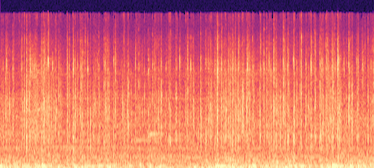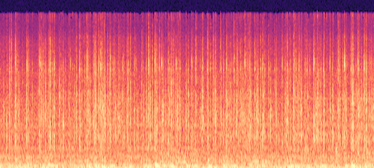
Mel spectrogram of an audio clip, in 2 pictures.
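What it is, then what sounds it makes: Plastic computer keyboard being typed on. Fingertips type rapidly and steadily on a full-size pink plastic keyboard with a hollow plastic body, round white and cream typewriter-style keycaps, and a character figurine on top. Dense, short, bright clicks and clacks run continuously for the whole clip over a steady low rumble, with each keystroke dying away almost instantly.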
